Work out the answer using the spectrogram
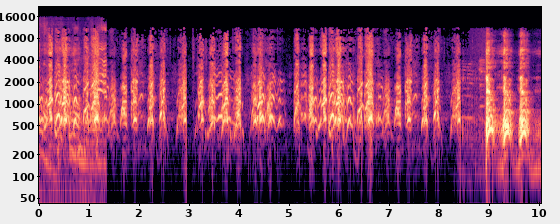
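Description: Dogs barking in a quick, continuous run of several barks a second, growing louder about nine seconds in.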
